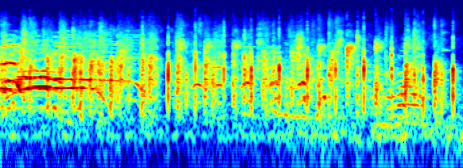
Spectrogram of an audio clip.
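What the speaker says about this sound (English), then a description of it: "Everyone clap for Mom." Audience clapping at a live talent show, a scattered patter of hands with sharp individual claps, mixed with crowd noise and voices talking over it.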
